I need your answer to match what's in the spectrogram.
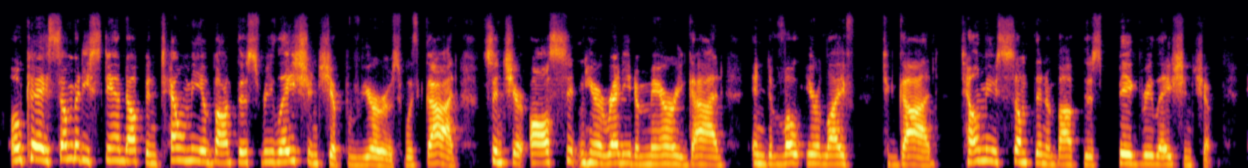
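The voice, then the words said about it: Strong Lithuanian accent imitation. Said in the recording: “He spoke with this very strong Lithuanian accent.”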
